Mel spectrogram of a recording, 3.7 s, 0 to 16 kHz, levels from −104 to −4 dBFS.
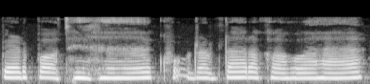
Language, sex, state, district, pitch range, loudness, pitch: Hindi, female, Jharkhand, Palamu, 190-205 Hz, -14 LUFS, 200 Hz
